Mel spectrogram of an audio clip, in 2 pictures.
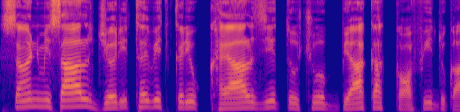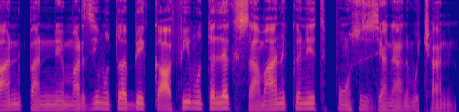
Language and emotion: Kashmiri, neutral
